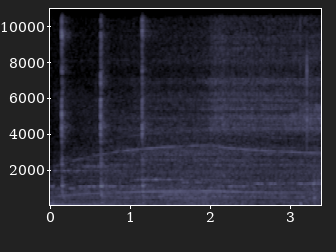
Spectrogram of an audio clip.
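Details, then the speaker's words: BL-Touch probe on a Creality Ender 3 Pro with BigTreeTech SKR Mini E3 V2 board, after fixing swapped kit wires, at power-up: three crisp clicks half a second apart with red light; normal self-test, probe working. "So you hear the click, click, click, click, and also I see the red light on the BL-touch. As you can see, the BL-touch is working now because the pins are switched."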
